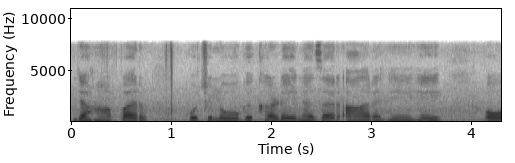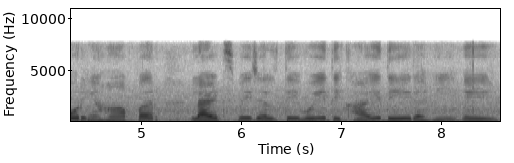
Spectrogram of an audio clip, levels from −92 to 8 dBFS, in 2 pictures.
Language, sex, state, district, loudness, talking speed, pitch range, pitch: Hindi, male, Rajasthan, Jaipur, -20 LUFS, 140 wpm, 205-220 Hz, 210 Hz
